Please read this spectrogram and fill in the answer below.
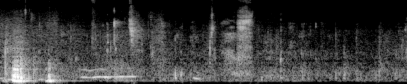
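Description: A man chewing a mouthful of food, with short closed-mouth "mmm" hums in the first two seconds, then quieter chewing and small mouth clicks.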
